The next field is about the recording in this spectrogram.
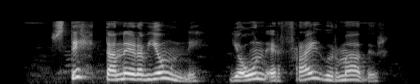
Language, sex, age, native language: Icelandic, female, 30-39, Icelandic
